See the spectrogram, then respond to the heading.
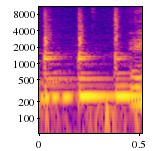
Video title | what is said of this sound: Noah's Ark Found: 2010 on Mount Ararat in Turkey! Documentary | it has very Hollow sound very Hollow it sounds like metal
